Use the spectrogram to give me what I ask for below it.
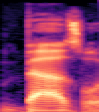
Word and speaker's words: Basil: I'm trying to get better at saying Basil, because I think that's how it's actually supposed to be pronounced. And I have a habit of saying Basil, but eventually I'll get there.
